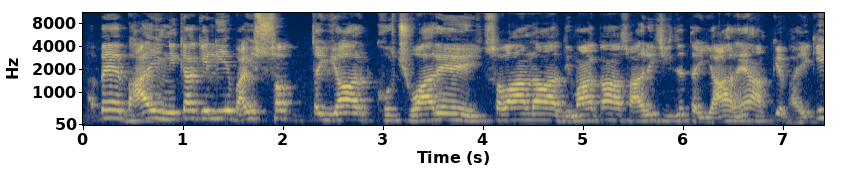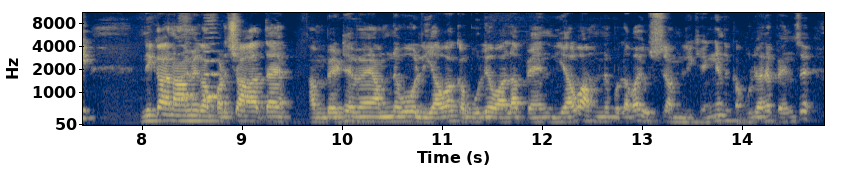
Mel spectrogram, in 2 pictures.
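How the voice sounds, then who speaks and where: A man's voice: fairly high pitch, steady tone, moderate pace, a little hiss or hum. A young man telling a story to camera as a vlogger, chatty and constantly calling his viewers brother. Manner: stands talking straight to camera. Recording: roomy echo.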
